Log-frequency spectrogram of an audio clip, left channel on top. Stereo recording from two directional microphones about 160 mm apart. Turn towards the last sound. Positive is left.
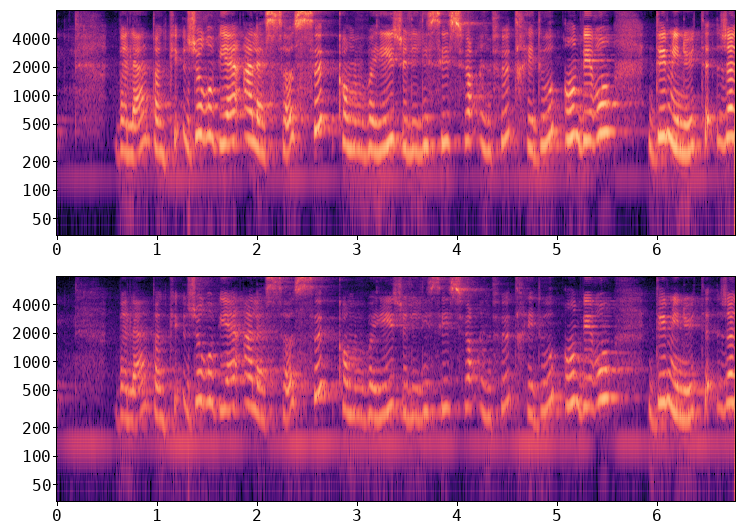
turn(degrees=15)  # may be behind; listen again after turning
